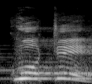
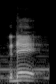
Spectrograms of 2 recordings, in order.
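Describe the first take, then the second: First: It is drawn out with extra vowels, Semarang style. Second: It is said short and plain, Jakarta style. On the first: "kalau orang Semarang bilangnya apa? ... Ada huruf O sama U sama E di tengah" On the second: "kita sebut apa orang Betawi? ... di Jakarta cuma empat huruf"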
